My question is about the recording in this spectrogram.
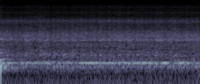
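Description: A steady mechanical hum with a constant tone.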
